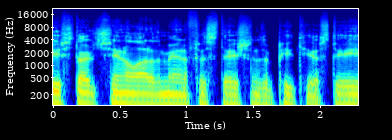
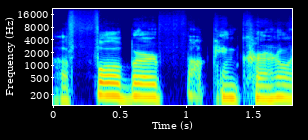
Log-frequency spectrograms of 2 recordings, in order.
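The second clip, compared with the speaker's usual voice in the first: imitating a colonel snapping, higher and sharper; angry outburst; 7 semitones higher, 3 dB louder than usual. Colonel laying into a lying soldier, imitated higher angry outburst. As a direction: let the anger break through on the last words. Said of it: "he just starts laying into me".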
